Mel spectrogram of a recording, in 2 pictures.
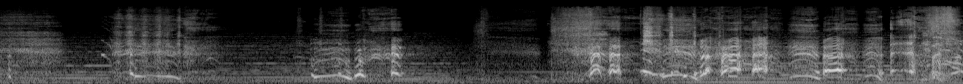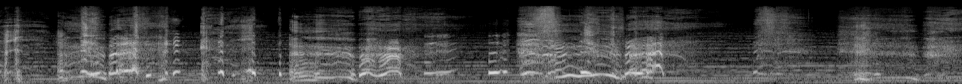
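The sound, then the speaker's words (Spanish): A woman and her brother crying and sobbing together, bitter and deep, with wavering, high-pitched wails and shaky gasps coming in uneven bursts, fairly loud, voices overlapping with brief pauses between outbursts. “a su hermano y juntos dejaron salir el llanto. Un llanto amargo, profundo, sincero, que lentamente se fue transformando en rabia.”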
